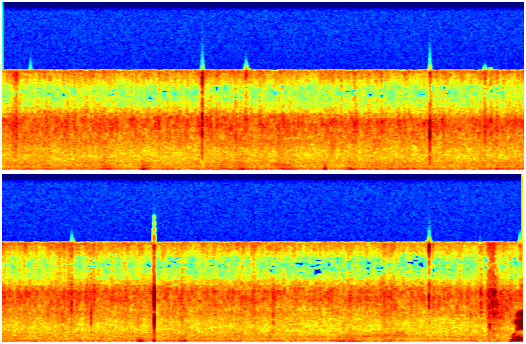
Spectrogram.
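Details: Honey bees buzzing during a honey harvest in Cambodia's Prey Lang forest area: a steady low droning hum throughout, with scattered clicks and short voices nearby.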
